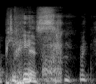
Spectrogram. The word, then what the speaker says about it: pianist: A pianist. Say it slowly so we don't get censored. Pianist. Pianist. Is it pianist? It is pianist. You just put the emphasis on anise.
